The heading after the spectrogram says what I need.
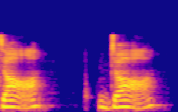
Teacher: in voice onset time so if we look at da da my vocal cords start vibrating at about 17 milliseconds when I'm saying da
